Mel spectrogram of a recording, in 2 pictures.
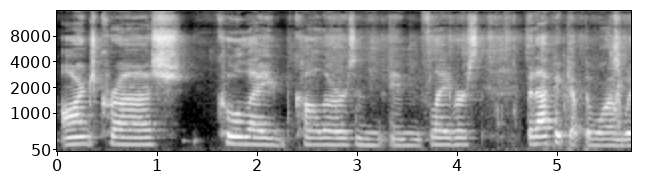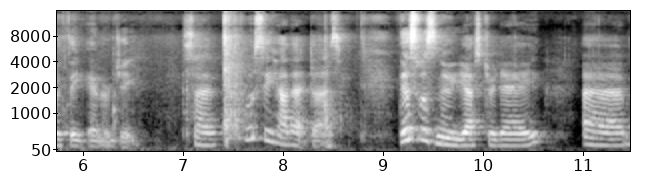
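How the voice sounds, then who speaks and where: A middle-aged woman, hoarse from a head cold, chatting casually and rambling with many restarts while showing off a shopping haul. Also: lowish voice, darkish tone. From North Carolina. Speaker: haul vlogger. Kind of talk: casual show-and-tell chat.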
